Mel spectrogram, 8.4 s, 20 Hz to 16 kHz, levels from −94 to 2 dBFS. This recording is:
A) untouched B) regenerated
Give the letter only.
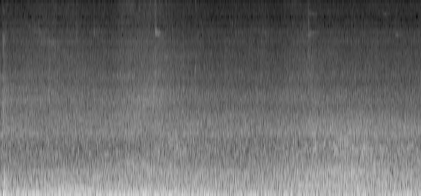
A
